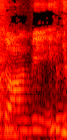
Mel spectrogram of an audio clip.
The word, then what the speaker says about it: Sean Bean: Yeah, because in England, S E A N is pronounced Sean. – Sean. Yeah. – I think he's British. – Yes. That's the worst way to spell it, by the way. – Yeah. So it's pronounced Sean. – Yeah. – But then his last name is Bean. B E A N. But you can't. – But you, those words should rhyme.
